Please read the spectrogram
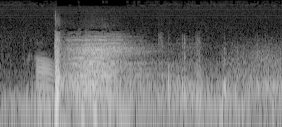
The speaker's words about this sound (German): An diesem Vormittag will die Chemikerin die Sprengwirkung von Knallern demonstrieren. Dazu hat sie aus Holz und Knetmasse eine Hand geformt, in der sie einen Böller explodieren lässt. Zunächst einen legalen.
